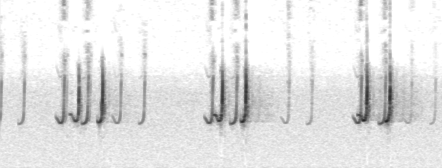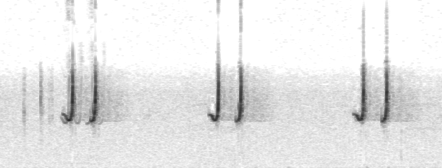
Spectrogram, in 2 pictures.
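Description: Rain quail giving sharp, high, metallic notes in quick pairs and triplets, in bursts about every one and a half seconds over a quiet background.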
